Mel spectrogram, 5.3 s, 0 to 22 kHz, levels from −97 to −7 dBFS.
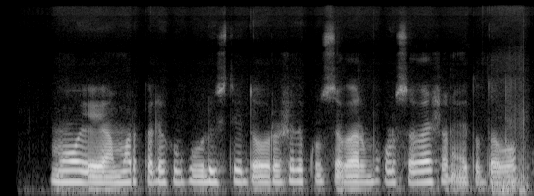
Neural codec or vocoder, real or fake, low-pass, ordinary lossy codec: none; real; 19.8 kHz; none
